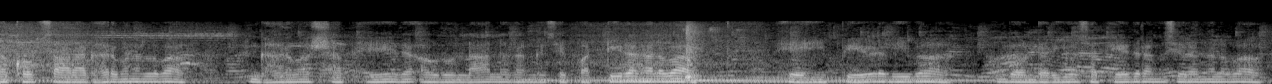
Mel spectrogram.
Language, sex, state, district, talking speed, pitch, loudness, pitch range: Bhojpuri, male, Uttar Pradesh, Gorakhpur, 110 wpm, 115 Hz, -21 LUFS, 110-120 Hz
